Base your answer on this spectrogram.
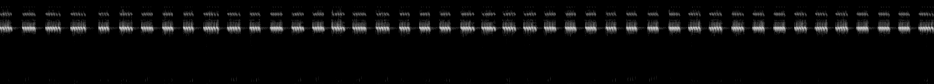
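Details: Crickets, two of them, chirp in a rapid, even series of bright high-pitched pulses, roughly four each second, running continuously without pause; nothing else is audible.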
